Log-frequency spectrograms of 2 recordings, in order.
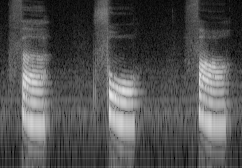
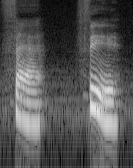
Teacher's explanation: notice those first three are straight and the second two have like a little shift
